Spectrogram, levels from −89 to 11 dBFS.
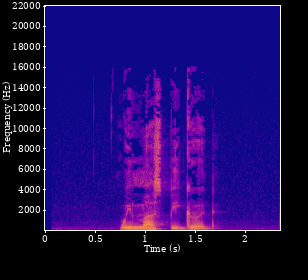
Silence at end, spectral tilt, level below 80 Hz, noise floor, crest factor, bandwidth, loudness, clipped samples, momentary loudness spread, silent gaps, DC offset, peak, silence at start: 0.7 s; -5.5 dB/octave; -70 dBFS; -65 dBFS; 18 dB; 16 kHz; -24 LUFS; under 0.1%; 13 LU; none; under 0.1%; -8 dBFS; 0.75 s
